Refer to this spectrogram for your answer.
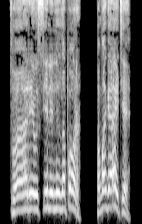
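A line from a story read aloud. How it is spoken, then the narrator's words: Group shouting. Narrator (Russian): прокричала группа магов у обвала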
